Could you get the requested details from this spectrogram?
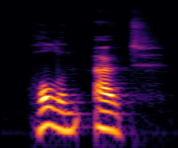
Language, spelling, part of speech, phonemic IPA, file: Dutch, hollen uit, verb, /ˈhɔlə(n) ˈœyt/, Nl-hollen uit.ogg
- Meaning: inflection of uithollen: 1. plural present indicative 2. plural present subjunctive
